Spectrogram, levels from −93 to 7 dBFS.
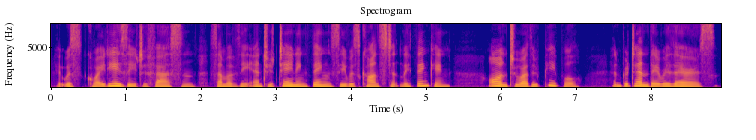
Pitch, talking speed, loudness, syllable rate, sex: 180 Hz, 160 wpm, -19 LUFS, 4.8 syllables/s, female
